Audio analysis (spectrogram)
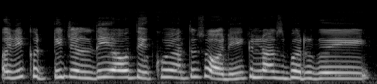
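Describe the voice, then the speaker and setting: A woman with a high voice tells a doll play about a school class. She speaks the schoolgirls and the teacher in her own voice, switching straight from one to the next. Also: steady tone, unhurried, a little mellow. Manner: plays every child and the teacher herself in one voice. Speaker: doll-play narrator and voice of all characters. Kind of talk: Barbie doll story play.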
